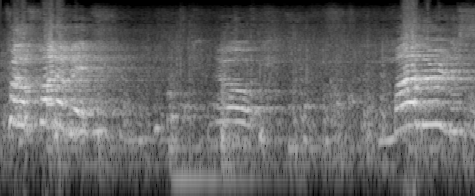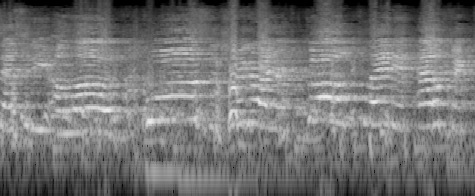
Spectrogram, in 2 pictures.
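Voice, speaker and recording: A woman's voice: very high voice, recorded from a distance, heavily acted. Woman acting bold eccentric hunter lady in a play, noisy echoey hall. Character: bold, eccentric big-game huntress among ward women. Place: theater stage, far from the mic.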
